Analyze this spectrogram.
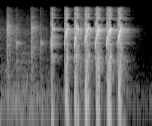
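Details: Drongo singing: a few soft introductory chirps, then six loud, sharply upslurred whistles in quick regular succession.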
